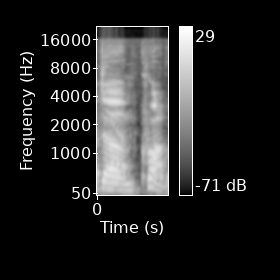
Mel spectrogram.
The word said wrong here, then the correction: Korg: Korg. – Korg.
